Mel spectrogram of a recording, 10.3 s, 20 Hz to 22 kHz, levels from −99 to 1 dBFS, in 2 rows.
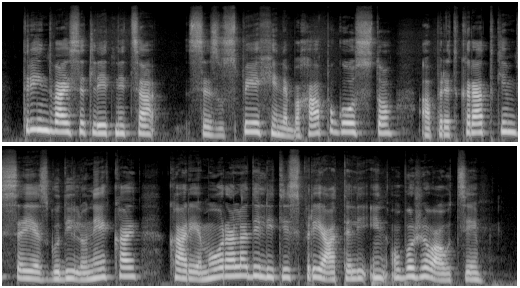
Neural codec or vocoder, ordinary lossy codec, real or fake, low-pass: none; none; real; 19.8 kHz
